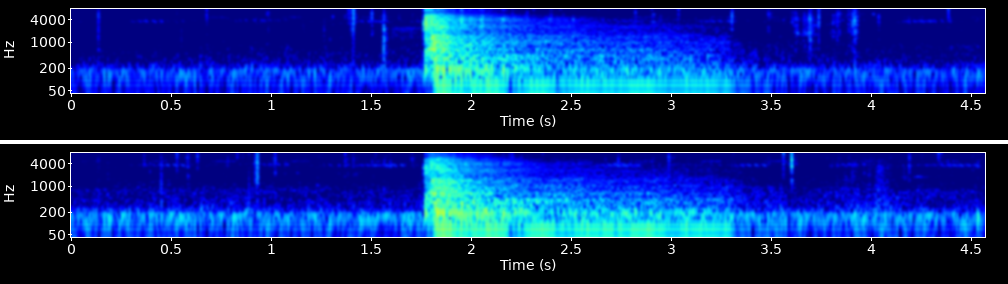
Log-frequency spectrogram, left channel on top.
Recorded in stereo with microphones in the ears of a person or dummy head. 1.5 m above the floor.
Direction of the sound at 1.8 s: 25° left (ahead or behind).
